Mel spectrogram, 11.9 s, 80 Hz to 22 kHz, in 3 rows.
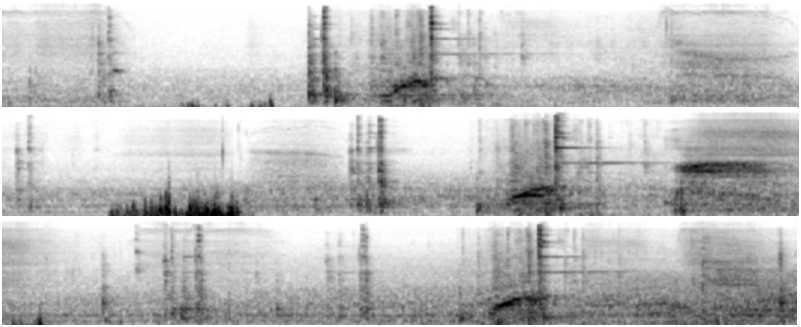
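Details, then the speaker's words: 1984 Troy-Bilt tiller repowered with 6.5 HP 212cc Predator engine (since about 2011), choke on, fuel on: several recoil pulls with brief cranking, no firing; spark plug reseated, new spark plug next as suspected cause. "Well, maybe the spark plug wasn't on all the way. Let's try that again. No, she's not happy. All right, new spark plug time."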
